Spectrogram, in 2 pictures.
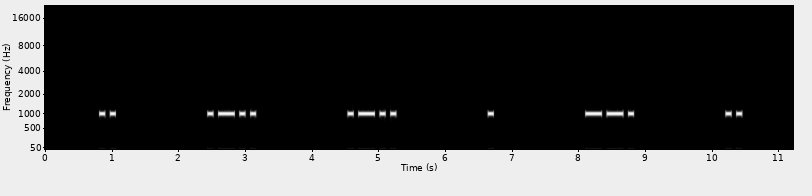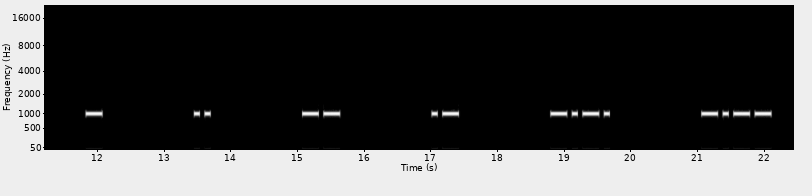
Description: Morse code, heard as a keyed tone, about 15 wpm, spaced as for 5 wpm, 1000 Hz. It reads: ILLEGITIMACY
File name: qotdfiles / 5wpm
